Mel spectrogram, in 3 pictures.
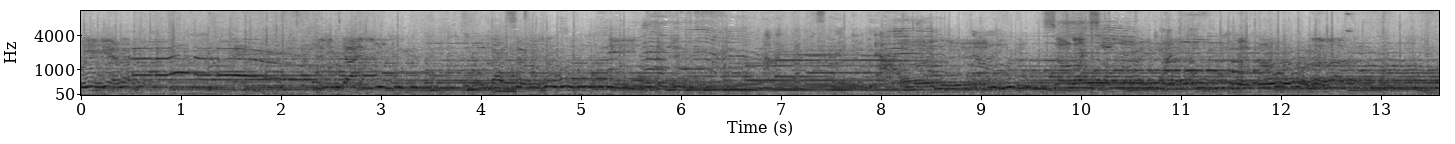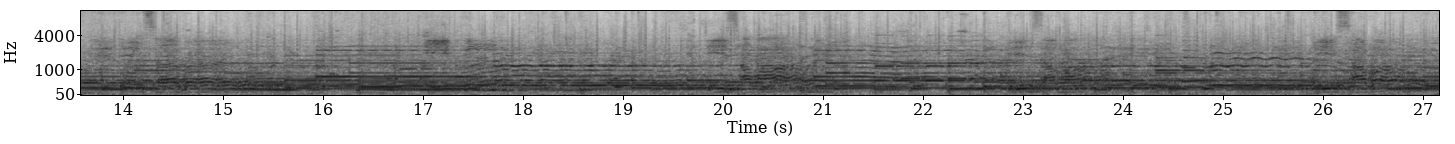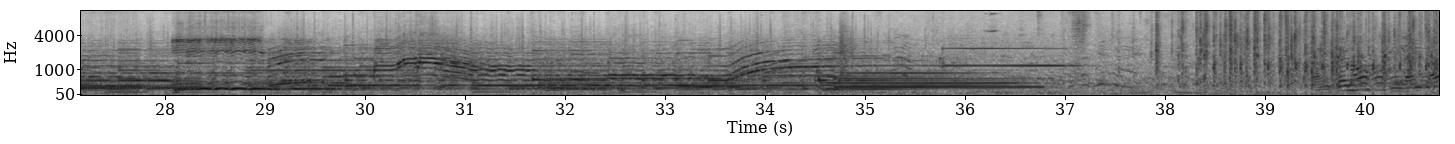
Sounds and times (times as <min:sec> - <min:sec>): Steel guitar, slide guitar: 0:00.0 - 0:37.4.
